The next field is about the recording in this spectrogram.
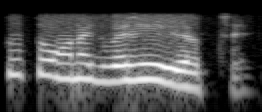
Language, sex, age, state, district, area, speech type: Bengali, male, 45-60, West Bengal, Cooch Behar, urban, conversation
